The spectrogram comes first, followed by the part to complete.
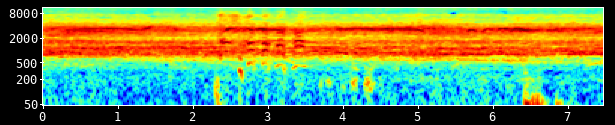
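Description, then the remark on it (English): A large crowd cheers loudly and steadily for Mayor Pete for the whole stretch, a dense roar with scattered whoops, yells and a few laughs rising out of it. “Crowd goes wild for Mayor Pete.”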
